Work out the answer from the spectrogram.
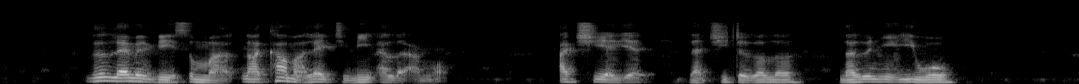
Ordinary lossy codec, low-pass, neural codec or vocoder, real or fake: MP3, 96 kbps; 7.2 kHz; codec, 16 kHz, 0.8 kbps, ZipCodec; fake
